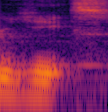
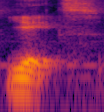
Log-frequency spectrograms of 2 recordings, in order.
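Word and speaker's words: Yeats: trees by William Butler yeetes Yates I believe is how you pronounce his name yeah so actually looking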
